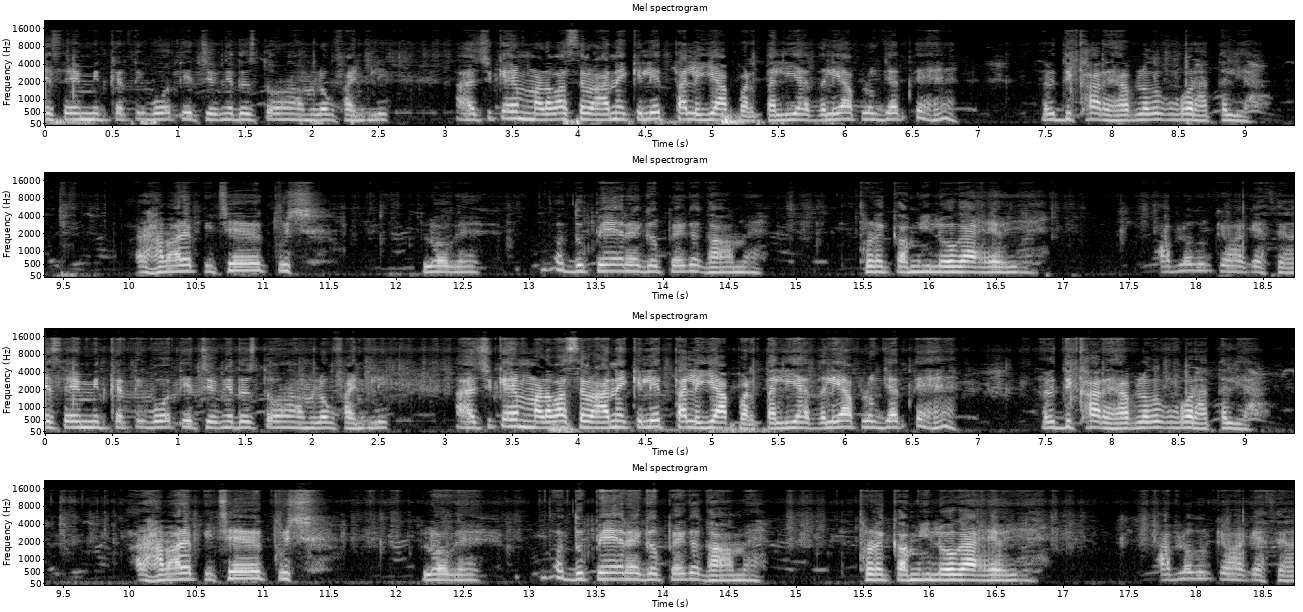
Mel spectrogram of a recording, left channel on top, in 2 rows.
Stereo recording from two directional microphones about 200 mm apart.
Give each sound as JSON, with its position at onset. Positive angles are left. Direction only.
{"t": 0.0, "sound": "speech", "side_deg": -5}
{"t": 10.0, "sound": "speech", "side_deg": 0}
